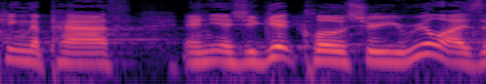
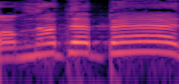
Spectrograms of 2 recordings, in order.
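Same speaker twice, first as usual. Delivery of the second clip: put-on small, high, faintly offended, indignant voice; 11 semitones higher, 6 dB louder than usual. Telling a story, a hidden voice speaks up a second time: a little indignant. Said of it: "the voice sounds a little indignant".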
